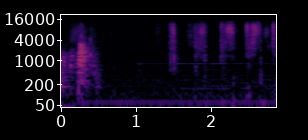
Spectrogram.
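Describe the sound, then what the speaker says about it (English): Tarot cards are shuffled by hand in short, quiet bursts of papery riffling, a few separate shuffles close up with no talking. "I'm trying to be careful as I shuffle my cards because I feel like I'm treating them a little too roughly."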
